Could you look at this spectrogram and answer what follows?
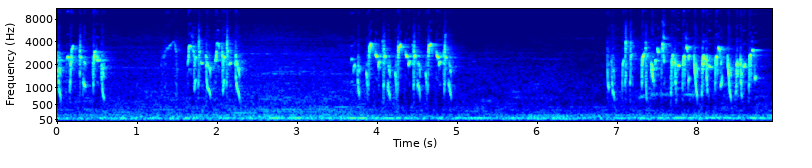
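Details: Yellow-vented bulbul singing in fighter style, meant to lure other bulbuls into answering: four short, rapid bursts of bubbly chatter with pauses between, faint hum in the background.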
